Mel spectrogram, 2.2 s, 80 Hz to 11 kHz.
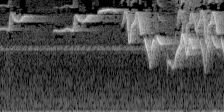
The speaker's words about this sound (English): recorded the formative songs of a bird called the canebrake wren in their nests in the Costa Rican forest. Here's the same baby bird singing just 2 weeks earlier. Listen for it trampling on the lines of its parent in the second half of this duet.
